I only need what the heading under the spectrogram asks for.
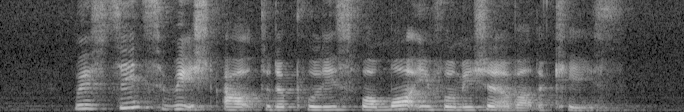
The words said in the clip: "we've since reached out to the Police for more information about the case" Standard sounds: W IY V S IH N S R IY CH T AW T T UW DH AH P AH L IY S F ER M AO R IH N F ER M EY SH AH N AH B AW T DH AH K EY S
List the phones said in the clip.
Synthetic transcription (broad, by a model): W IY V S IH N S R IY CH T AW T T UW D AH P AH L IY S F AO M AO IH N F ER M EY SH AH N AH B AW T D AH K EY S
